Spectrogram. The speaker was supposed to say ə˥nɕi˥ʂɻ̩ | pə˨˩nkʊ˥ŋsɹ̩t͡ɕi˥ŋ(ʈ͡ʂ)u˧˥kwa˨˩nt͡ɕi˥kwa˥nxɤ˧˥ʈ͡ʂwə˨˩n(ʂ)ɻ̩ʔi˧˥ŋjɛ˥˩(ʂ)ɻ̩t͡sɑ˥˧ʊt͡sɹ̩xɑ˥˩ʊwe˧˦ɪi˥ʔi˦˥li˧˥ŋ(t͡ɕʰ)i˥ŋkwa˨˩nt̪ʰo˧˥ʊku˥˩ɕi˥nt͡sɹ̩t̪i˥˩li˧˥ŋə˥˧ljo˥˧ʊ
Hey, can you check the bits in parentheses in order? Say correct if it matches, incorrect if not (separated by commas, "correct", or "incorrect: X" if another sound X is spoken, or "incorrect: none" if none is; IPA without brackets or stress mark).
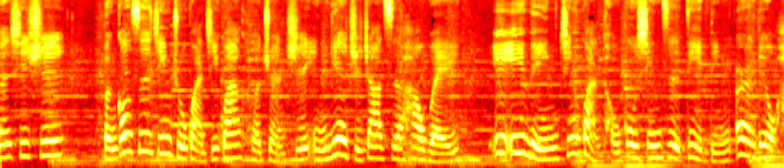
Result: correct, incorrect: ʈ͡ʂ, incorrect: ʈ͡ʂ, incorrect: t͡ɕ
